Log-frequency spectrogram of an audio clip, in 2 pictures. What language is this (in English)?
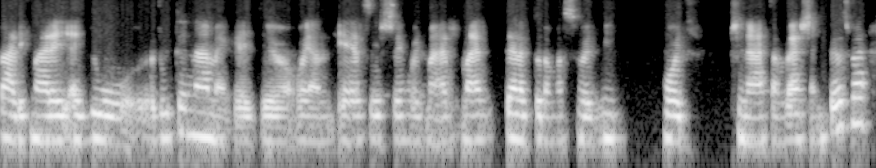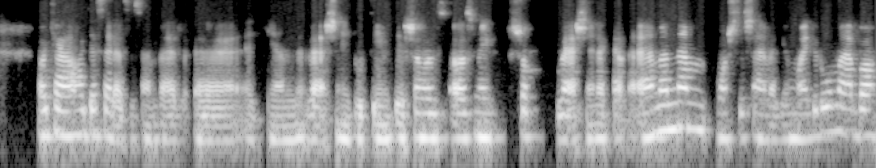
Hungarian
